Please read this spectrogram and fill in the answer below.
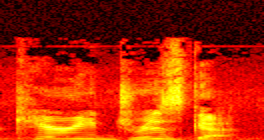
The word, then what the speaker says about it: Carri Drzyzga: Dr. Carri Drzyzga.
